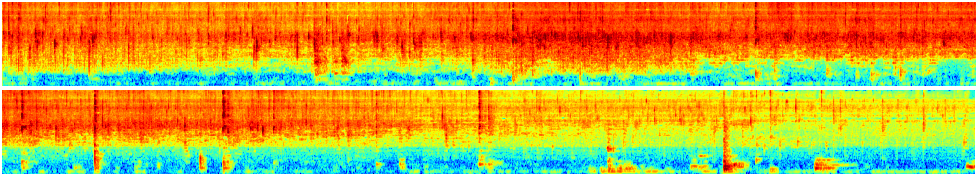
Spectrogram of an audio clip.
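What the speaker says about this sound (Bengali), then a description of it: "দিয়ে দেব পেঁয়াজ কুচি।" Chopped onion frying in hot oil, a steady bright sizzle held close for a long stretch, with occasional clinks and stirring scrapes of a spatula near the end.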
